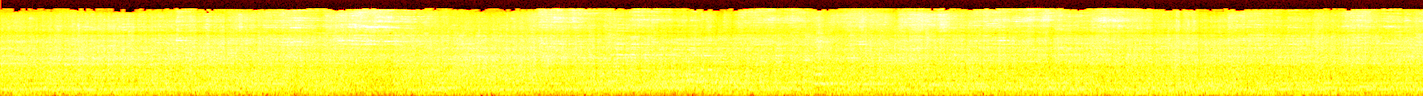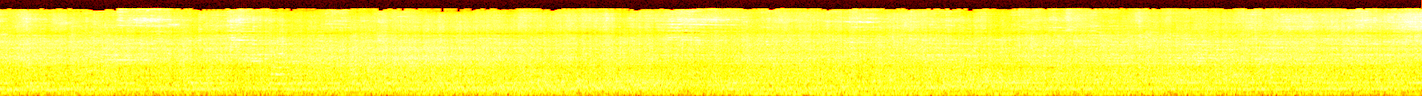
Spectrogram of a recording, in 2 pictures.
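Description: Union Pacific double-stack intermodal train's container well cars rolling past: steady, loud wheels-on-rail noise that does not let up.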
